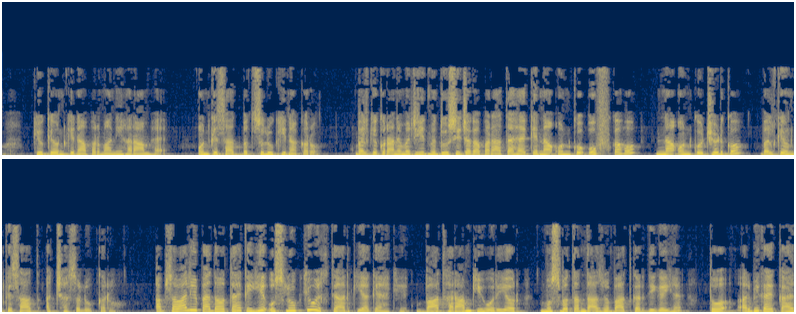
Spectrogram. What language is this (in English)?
Urdu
